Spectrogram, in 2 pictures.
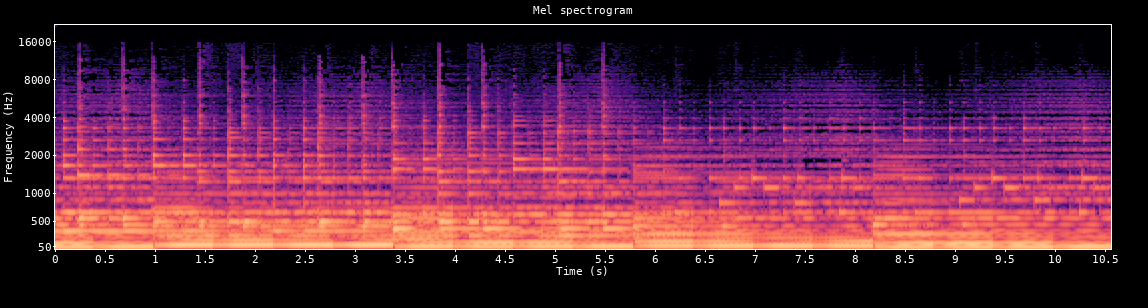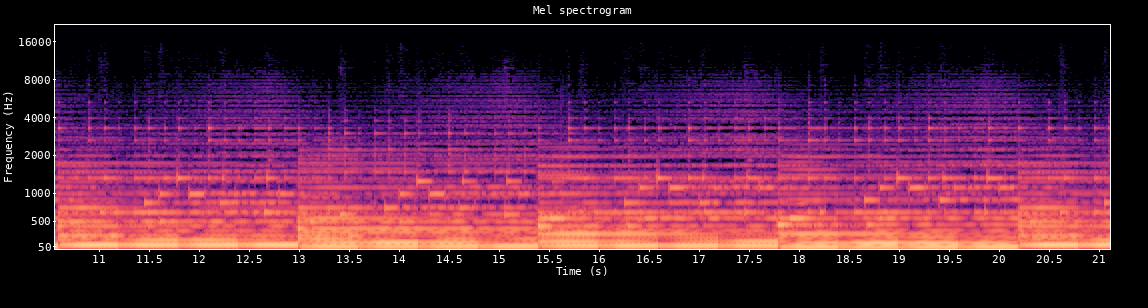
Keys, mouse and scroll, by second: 4.4 click, 7.6-16.9 drag, 20.0-21.1 drag.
